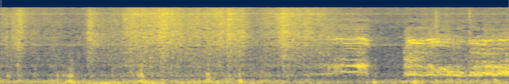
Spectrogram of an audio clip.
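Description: Spotted hyenas scuffling at a warthog's burrow: rough, breathy hissing snarls and scrabbling in dusty ground come in repeated bursts, and high squealing calls start near the end.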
